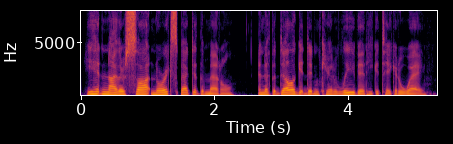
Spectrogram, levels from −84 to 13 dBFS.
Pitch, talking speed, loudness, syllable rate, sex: 160 Hz, 245 wpm, -16 LUFS, 6.5 syllables/s, female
